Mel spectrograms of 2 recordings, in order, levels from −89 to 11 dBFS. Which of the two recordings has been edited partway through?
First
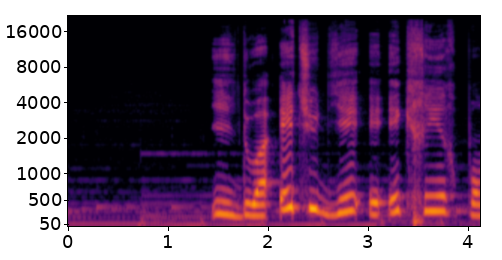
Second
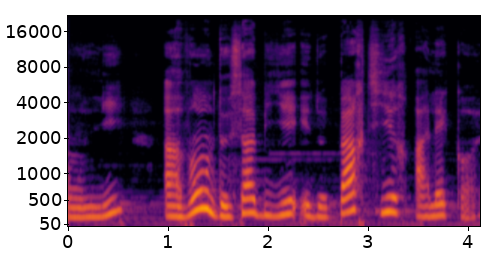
first; 1 cut; at 1.4 s

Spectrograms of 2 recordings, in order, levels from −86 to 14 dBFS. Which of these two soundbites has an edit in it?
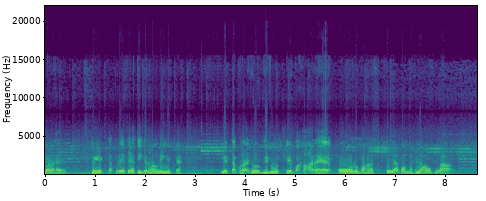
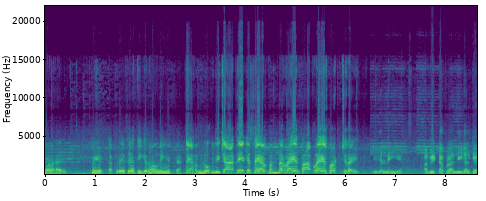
second; 2 cuts; at 2.9 s, 6.6 s

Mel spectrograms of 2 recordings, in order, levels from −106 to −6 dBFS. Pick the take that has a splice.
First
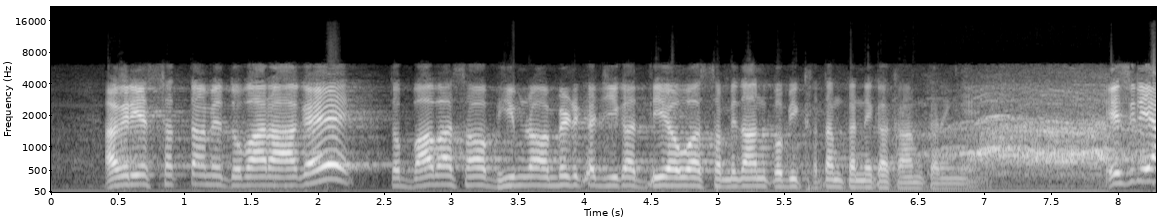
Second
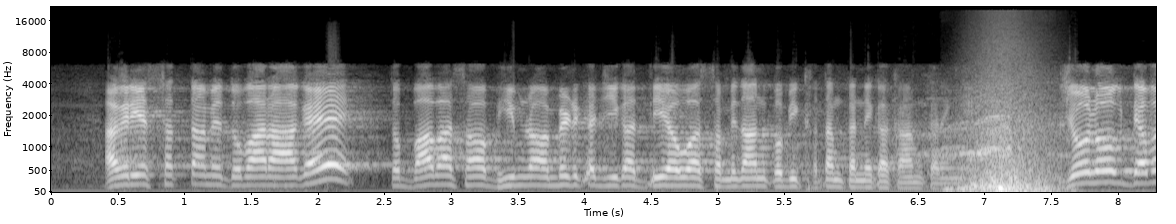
second; 1 cut; at 7.2 s

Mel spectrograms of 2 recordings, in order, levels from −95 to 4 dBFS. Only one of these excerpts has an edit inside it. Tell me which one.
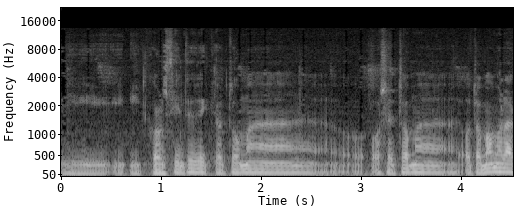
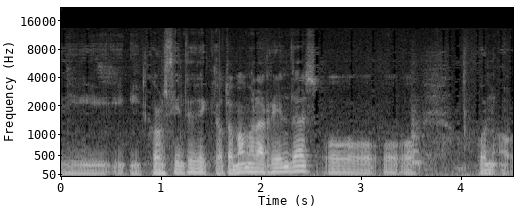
second; 1 cut; at 1.6 s

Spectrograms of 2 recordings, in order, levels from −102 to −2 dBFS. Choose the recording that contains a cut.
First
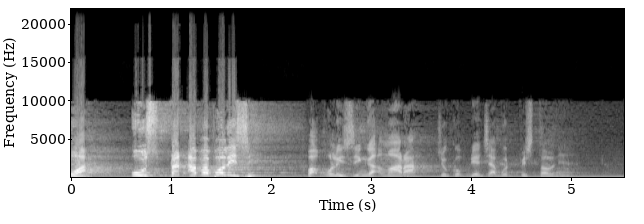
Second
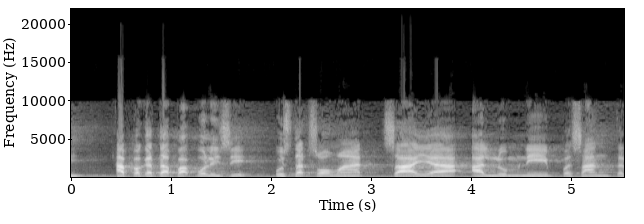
first; 1 cut; at 2.2 s

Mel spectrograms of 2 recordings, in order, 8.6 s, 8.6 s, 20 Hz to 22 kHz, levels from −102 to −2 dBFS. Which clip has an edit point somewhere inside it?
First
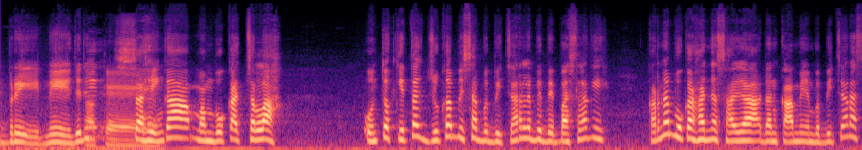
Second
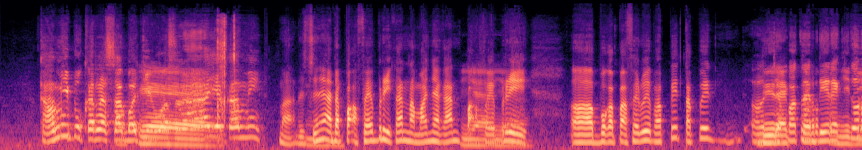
second; 1 cut; at 2.7 s

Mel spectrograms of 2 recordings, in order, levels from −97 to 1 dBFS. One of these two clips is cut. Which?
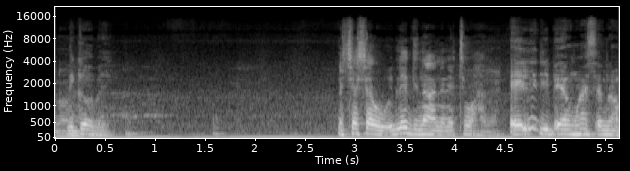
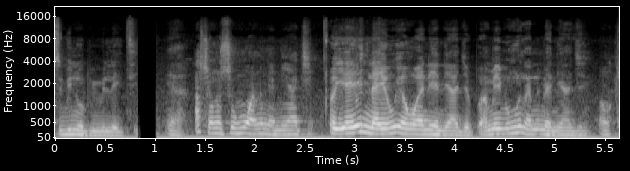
second; 1 cut; at 0.9 s

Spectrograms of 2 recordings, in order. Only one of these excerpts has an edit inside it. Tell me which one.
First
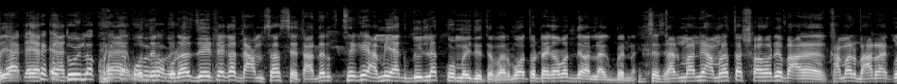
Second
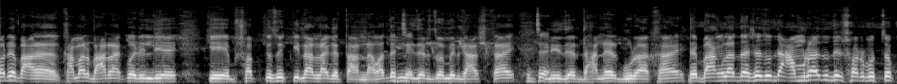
second; 1 cut; at 6.9 s

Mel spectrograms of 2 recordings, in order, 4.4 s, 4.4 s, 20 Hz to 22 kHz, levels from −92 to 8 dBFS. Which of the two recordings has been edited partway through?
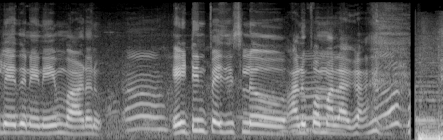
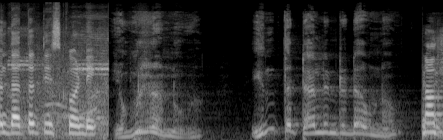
second; 1 cut; at 1.0 s

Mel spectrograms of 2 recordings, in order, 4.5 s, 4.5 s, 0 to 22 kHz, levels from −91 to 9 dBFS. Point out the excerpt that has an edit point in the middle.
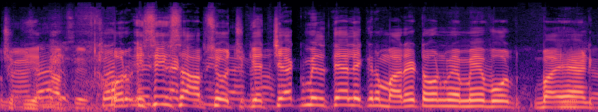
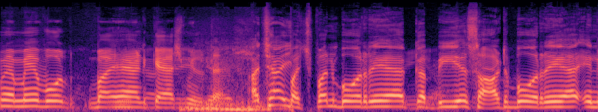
second; 1 cut; at 2.1 s

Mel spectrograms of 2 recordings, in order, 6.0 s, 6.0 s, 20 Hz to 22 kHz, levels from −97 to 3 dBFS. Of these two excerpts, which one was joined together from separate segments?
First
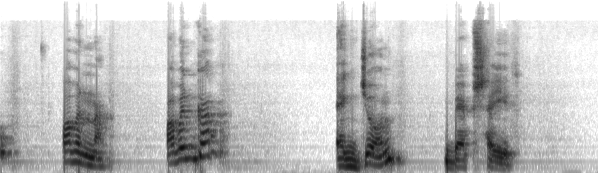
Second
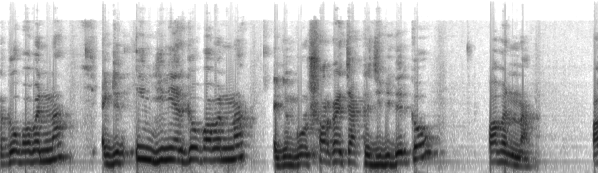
second; 1 cut; at 2.6 s

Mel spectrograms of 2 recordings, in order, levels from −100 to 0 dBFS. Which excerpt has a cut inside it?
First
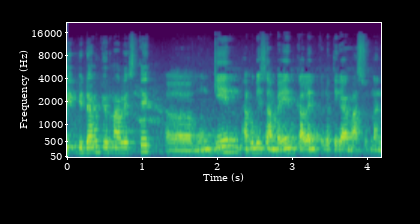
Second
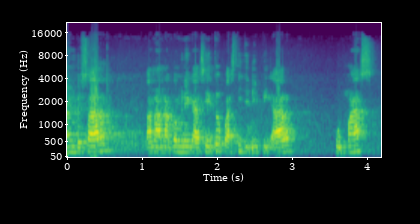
first; 1 cut; at 1.2 s

